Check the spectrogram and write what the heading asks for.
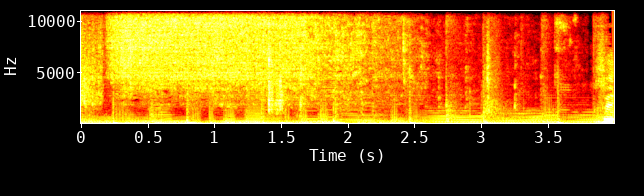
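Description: Water poured into a hot frying pan of chilli con carne, hissing and sizzling as it hits the hot pan; the hiss is loudest in the first second and a half, then dies down. Background music plays throughout.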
